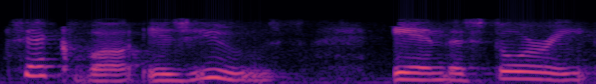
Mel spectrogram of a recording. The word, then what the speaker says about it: tikvah: So as I went through, the Hebrew word for hope is the word tikvah, and it's spelled T-I-K-V-A-H.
